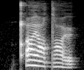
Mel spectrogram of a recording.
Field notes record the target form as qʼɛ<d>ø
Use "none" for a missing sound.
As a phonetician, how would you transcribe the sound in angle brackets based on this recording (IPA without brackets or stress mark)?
dˤ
